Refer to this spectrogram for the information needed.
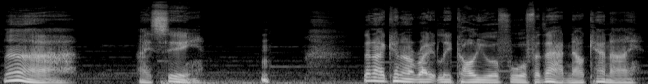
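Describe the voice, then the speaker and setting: A man's voice: fairly low pitch, lively intonation, unhurried, faint music behind. A man voicing a smug, menacing bat-pony spy master who speaks in a purring, formal, condescending way in a fantasy story reading. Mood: amused musing.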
